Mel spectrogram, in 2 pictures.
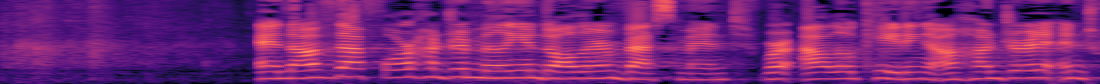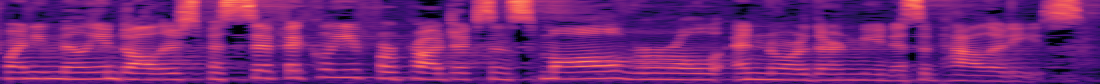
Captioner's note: applause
